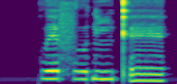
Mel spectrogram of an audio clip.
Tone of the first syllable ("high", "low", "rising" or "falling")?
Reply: high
